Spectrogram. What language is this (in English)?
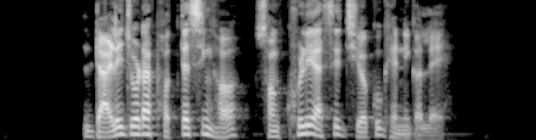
Odia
